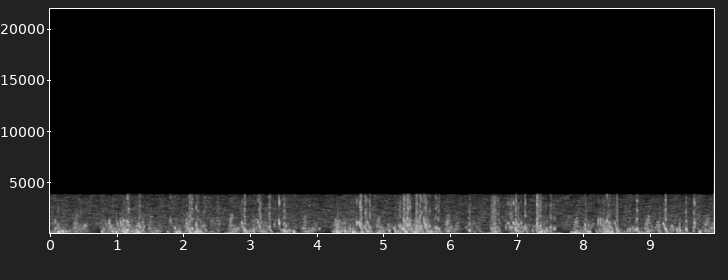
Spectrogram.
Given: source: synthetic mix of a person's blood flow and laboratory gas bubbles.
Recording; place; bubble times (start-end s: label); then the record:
Doppler ultrasound of blood flow; precordium
0.00-0.34 s: bubbles
0.73-1.46 s: bubbles
1.70-2.58 s: bubbles
2.84-3.73 s: bubbles
4.01-4.08 s: bubbles
4.23-4.88 s: bubbles
5.05-5.91 s: bubbles
6.22-6.33 s: bubbles
6.57-6.78 s: bubbles
6.81-7.60 s: bubbles
7.98-8.60 s: bubbles
8.63-8.88 s: bubbles
9.09-9.60 s: bubbles
9.62-9.85 s: bubbles
9.90-9.97 s: bubbles
From the record:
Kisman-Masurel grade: 444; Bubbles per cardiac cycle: continuous sound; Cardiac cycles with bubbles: 100%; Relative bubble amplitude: maximal (0.775 to 0.999); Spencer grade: 4 (maximum detectable bubble signal sounding continuously throughout systole and diastole of every cardiac period, and overriding the amplitude of the normal cardiac signals); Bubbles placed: only in the low amplitude regions of the cardiac cycle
